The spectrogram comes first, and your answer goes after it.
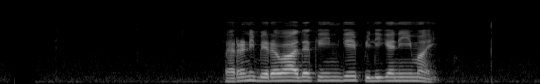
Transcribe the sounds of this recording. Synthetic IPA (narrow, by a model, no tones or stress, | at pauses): pæɾəɳibeɾəʋaːd̪əkəiŋɡeːpiliɡæniːmaj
